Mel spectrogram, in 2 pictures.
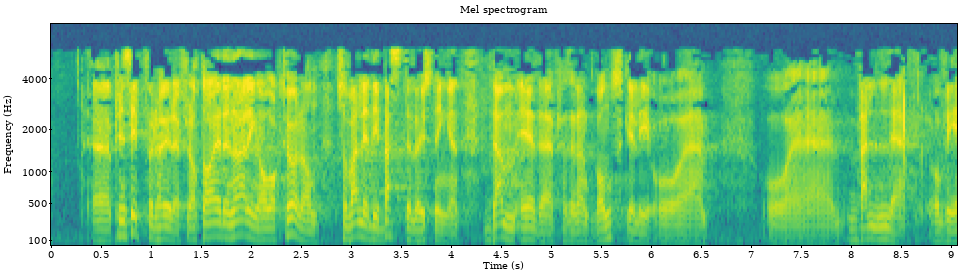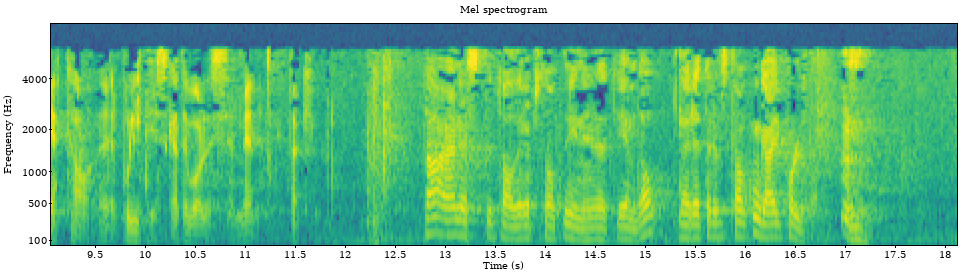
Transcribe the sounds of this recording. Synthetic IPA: pʰɾɪnsɪpːfɔɾhœʏɾəfɔɾɑt̪̚d̪ɑæɖɛnæːɾɪŋɑʋɑkt̪ʰøːɾɑnsɔʋælːəd̪ɪbɛst̪əlœʏsnɪŋənd̪ɛmʔɛɖɛpʰɾɛsɪd̪ɛnt̪ʋɑnskəlɪʔɔ | ʔɔ̰ | ʋɛlə̰ɔʋeːt̪ʰɑ̰ːpʰʊliːt̪ʰɪskɛt̪ːəʋoːɖə̰smʔḛːnɪ̰ŋt̪ʰɑ̰kː | d̪̥ɑːæɳɛst̪ət̪ʰɑːləɾɛpɾəsət̪ɑnt̪n̩lɪnjəɛt̪ʰɪjɛmd̪ɑːld̪æɾheːt̪əɾɛpɾəsn̩t̪ɑnt̪n̩ɡɑɪɾpʰɔlət̪ʰɑ̰

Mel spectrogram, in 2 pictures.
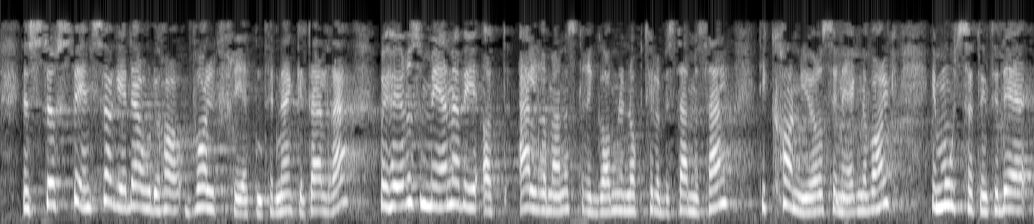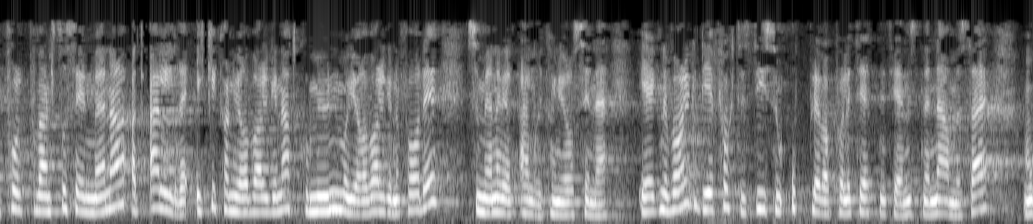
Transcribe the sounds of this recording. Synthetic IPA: d̪̥ɛnst̪œʁst̪əɪnsɑːɡɪd̪æɾʋʊd̪ʉɦɑʁʋɑlɡfʁiːheːt̪n̩t̪ʰɪld̪ɛnɛŋkəlt̪əɛld̪ʁəɔɪhœʏʁəsɔmeːnəʁʋɪʔɑt̪ɛld̪ʁəmɛnːəskəʁɛɡɑmlənɔkːt̪ʰɪlɔbəst̪ɛmːəsɛl | d̪̥ɪkʰɑnjøːʁəsiːnəeːɡnəʋɑlɡɪmuːt̪sɛt̪nɪŋt̪ʰɪld̪ɛfɔlk̚pʰɔʋɛnst̪ʁəsiːn̩meːnəʁɑt̪ɛld̪ʁəʔɪkːəkʰɑnjøːɾəʋɑlɡənəɑt̪kʰʊmʉːnn̩mɔjøːɾəʋɑlɡənəfɔʁd̪ɪsɔmeːnəɾʋɪɑt̪ɛld̪ʁəkʰɑnjøːʁəsiːnə | eːɡnəʋɑlɡd̪ɪæɾfɑkt̪ɪsk̚d̪ɪsɔmʊpʰleːʋəɾkʰʋɑlɪt̪ʰeːt̪n̩ɪt̪ʰjeːnəst̪ənənæʁməstæɪɔm

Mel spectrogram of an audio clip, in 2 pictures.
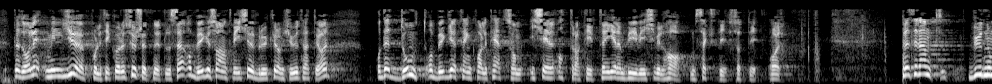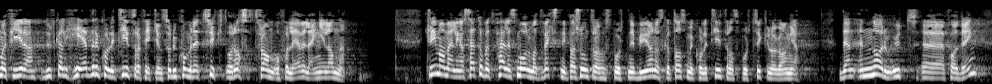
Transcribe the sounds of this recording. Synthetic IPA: d̪̥ɛæd̪oːɭɪmɪljøːpʰʊlɪt̪ʰɪkːɔɾɛsʉʂʉːt̪nʏt̪ːlsəɔbʏɡːəsɔd̪ɑnɑt̪ʋɪɪçːəʋɪlbɾʉːkəɾɔmçʉːət̪ʰɾɛt̪ːɪoːɾ | ɔd̪ɛæd̪ʊmt̪ʰɔbʏɡːət̪ʰɪlɛnkʰʋɑlɪt̪ʰeːt̪sɔmɪçːəæɾɑt̪ɾɑk̚t̪ʰiːʋt̪ʰːɪjiːɾɛnbyːʋɪɪçːəʋɪlɦɑːɔmsɛkst̪ɪsœt̪ːɪoːɾ | pʰɾɛsɪd̪ɛnt̪bʉːd̪nʊməɾfiːɾəd̪ʉskɑlheːd̪ɾəkʰʊlɛk̚t̪ʰiːʋt̪ʰɾɑfɪkːənsɔd̪ʉkʰɔmːəɖæɪt̪ʰɾʏkt̪ɔɾɑskt̪fɾɑmːɔfoːleːʋəlɛŋːəɪlɑnːə̰ | kʰliːmɑmɛlːɪŋɑsɛt̪ːɔpɛt̪fɛlːəsmoːlɔmɑt̪ʋɛkst̪n̩ɪpʰæʂuːnt̪ʰɾɑspʊɾʈ̪n̩ɪbyːəɳəskɑt̪ʰɑːsmɛːkʰʊlɛk̚t̪ʰiːʋt̪ʰɾɑnspʊʈsʏkːəlɔɡɑŋːə | d̪ɛːɛnɛnɔɾmʉːt̪fɔɾd̪ɾɪŋ

